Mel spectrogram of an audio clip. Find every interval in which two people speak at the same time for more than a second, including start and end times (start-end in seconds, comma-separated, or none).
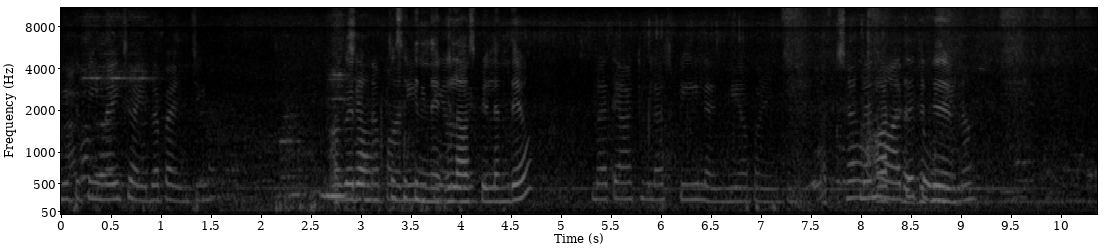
2.9-4.1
